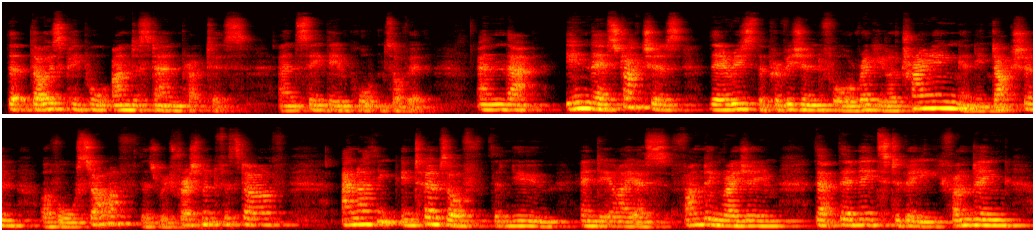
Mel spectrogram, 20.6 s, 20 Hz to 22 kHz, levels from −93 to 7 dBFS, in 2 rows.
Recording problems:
off-mic speech; far
room echo; slight; dies away in 0.5 s

